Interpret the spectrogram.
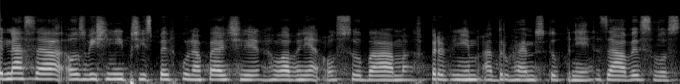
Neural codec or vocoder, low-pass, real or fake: codec, 24 kHz, 1 kbps, SNAC; 9.9 kHz; fake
